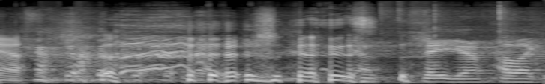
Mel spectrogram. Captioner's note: laughs loudly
